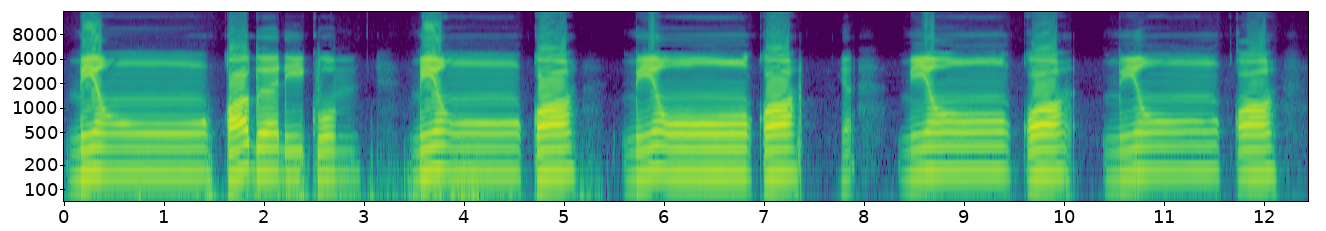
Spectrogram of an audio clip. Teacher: menyamarkan suara nun kepada huruf qaf. Maka tidak dibaca min qablikum, tapi disamarkan ke qaf seakan-akan terbunyi dengan suara ang. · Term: ikhfa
